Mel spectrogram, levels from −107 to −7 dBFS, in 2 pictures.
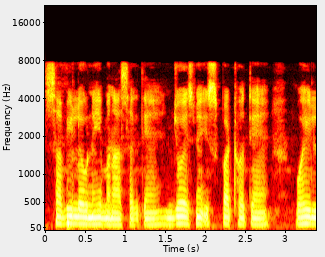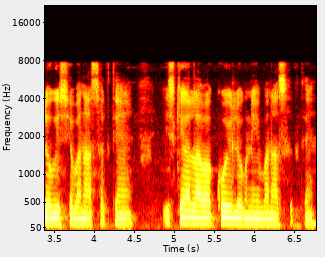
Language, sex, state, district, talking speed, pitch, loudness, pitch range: Hindi, male, Chhattisgarh, Kabirdham, 220 wpm, 110 Hz, -17 LUFS, 105-115 Hz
